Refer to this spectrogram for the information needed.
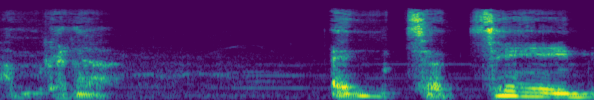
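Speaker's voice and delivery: quiet put-on voice. Voicing Giles turning back to the players: Giles speaking quietly. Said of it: "he turns back quietly and says".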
